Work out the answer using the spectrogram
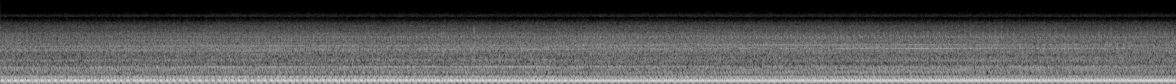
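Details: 1988 Holden VL SV88 V8, started without throttle after the Rochester Quadrajet needle and seat and choke arm were repaired, muffler off: it catches and settles into a steady, even low rumble. A clean idle, and the fuel issue is fixed.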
